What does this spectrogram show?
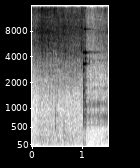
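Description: Prawns with a bit of chili sizzle steadily in butter in a hot pan taken off the stove, a continuous frying hiss, broken near the end by a single sharp metallic clink with a brief ringing tone.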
